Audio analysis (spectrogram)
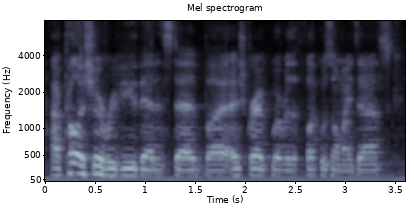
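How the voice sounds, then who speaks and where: A man's voice: medium pitch, steady tone, fast, a little mellow, slightly rough. A man giving a casual, rambling game review, full of fillers, offhand and self-deprecating, with casual swearing.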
